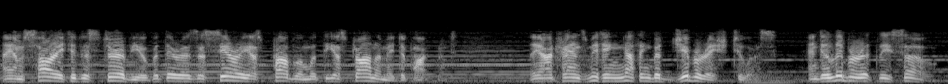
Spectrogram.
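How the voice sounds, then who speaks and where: A man's voice: on the high side, animated, brisk, pitched above the performer's own voice, natural voice. A man voicing a flustered, anxious male alien underling in an audiobook, gasping, pleading and indignant. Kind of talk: audiobook character acting. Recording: dull lo-fi tape with music.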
